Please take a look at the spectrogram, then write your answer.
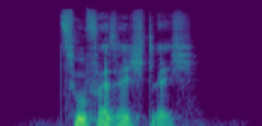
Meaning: confident
- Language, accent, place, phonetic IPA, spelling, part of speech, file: German, Germany, Berlin, [ˈt͡suːfɛɐ̯ˌzɪçtlɪç], zuversichtlich, adjective, De-zuversichtlich.ogg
